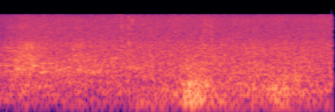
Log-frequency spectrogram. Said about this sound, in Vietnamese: Rồi, thôi trời mưa thì cứ mặc trời mưa có sao đâu.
